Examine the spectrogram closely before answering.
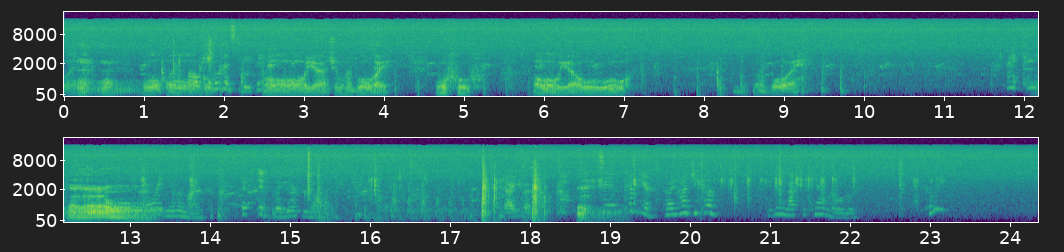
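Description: An elderly man talks calmly close by.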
